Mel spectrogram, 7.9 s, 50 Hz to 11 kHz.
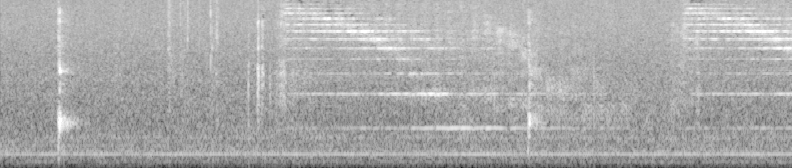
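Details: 3-day-old baby girl with hiccups: two brief, sharp hiccup clicks about five seconds apart in a quiet room with a faint steady hum and soft tones.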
